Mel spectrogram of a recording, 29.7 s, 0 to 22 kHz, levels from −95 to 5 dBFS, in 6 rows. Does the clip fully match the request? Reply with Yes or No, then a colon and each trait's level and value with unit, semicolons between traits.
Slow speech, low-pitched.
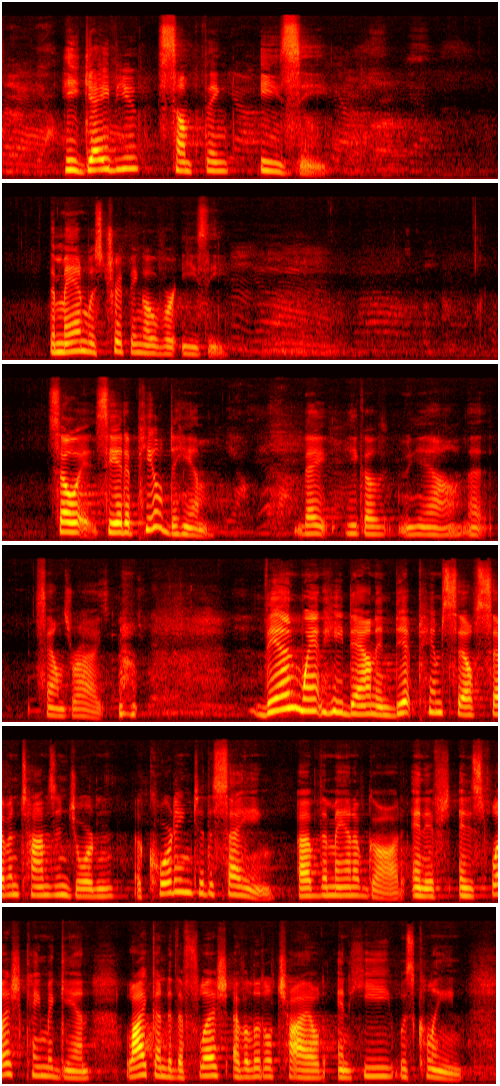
No: slow, 130 wpm; high, 190 Hz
